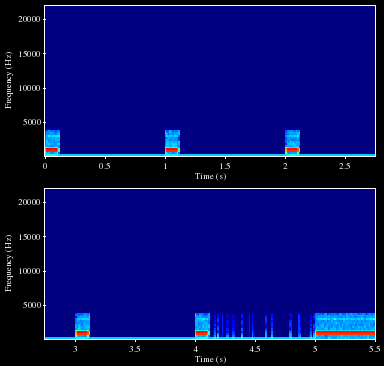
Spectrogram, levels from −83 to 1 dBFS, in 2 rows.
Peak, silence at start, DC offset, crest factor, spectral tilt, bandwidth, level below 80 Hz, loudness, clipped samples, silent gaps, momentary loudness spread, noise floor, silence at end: -8 dBFS; 0 s; under 0.1%; 12 dB; -5.5 dB/octave; 4 kHz; -70 dBFS; -16 LUFS; under 0.1%; none; 6 LU; under -90 dBFS; 0 s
